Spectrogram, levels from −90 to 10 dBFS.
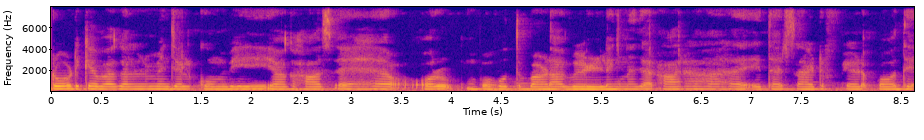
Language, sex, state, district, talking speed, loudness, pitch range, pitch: Hindi, male, Bihar, Jahanabad, 155 wpm, -16 LUFS, 230-235 Hz, 230 Hz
